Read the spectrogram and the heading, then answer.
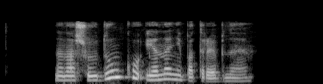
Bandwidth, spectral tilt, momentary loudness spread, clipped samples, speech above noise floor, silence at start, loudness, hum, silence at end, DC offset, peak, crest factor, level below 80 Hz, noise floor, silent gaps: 8 kHz; -2.5 dB/octave; 15 LU; under 0.1%; over 71 dB; 0.55 s; -18 LUFS; none; 0.7 s; under 0.1%; -2 dBFS; 18 dB; -62 dBFS; under -90 dBFS; none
